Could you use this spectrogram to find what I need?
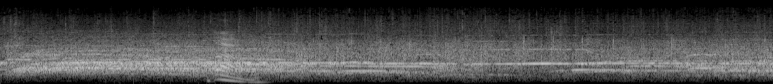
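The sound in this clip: An audience cheers and applauds for a contestant in a live debate-style competition. Loud, sustained clapping with scattered whoops runs steadily through the whole clip.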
